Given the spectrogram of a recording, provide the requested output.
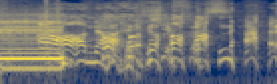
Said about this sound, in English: Oh no! I've said my piece. I've said my piece. Right as the buzzer starts.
